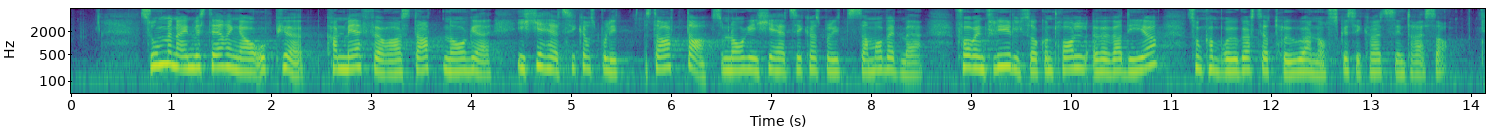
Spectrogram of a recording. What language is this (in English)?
Norwegian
